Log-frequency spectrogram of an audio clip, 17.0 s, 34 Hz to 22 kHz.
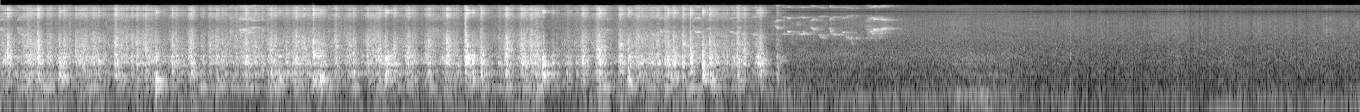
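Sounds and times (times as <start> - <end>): washing machine drum turning: 0.0 - 9.8
water sloshing: 0.0 - 9.9
laundry tumbling knocks: 0.0 - 10.0.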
